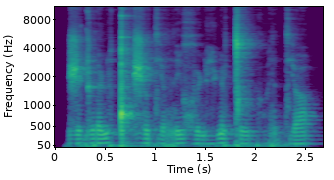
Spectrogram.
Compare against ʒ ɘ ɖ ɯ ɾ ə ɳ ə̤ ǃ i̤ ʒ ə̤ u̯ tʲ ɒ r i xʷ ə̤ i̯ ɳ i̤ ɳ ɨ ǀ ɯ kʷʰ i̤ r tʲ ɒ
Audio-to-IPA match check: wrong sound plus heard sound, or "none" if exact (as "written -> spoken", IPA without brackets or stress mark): ɨ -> ɪ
